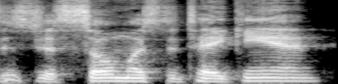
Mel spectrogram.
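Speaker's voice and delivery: usual speaking voice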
